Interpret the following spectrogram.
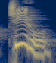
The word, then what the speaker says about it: tiro: No português tá certo, mas no espanhol a letra T, ela não tem esse som de t. A letra T, ela é suave no espanhol. Tiro. metió aquí. Tiro, metió. Suave. Isso aí, suave.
